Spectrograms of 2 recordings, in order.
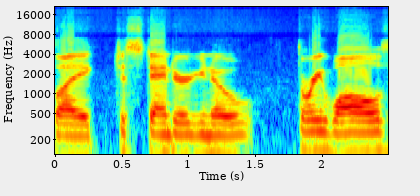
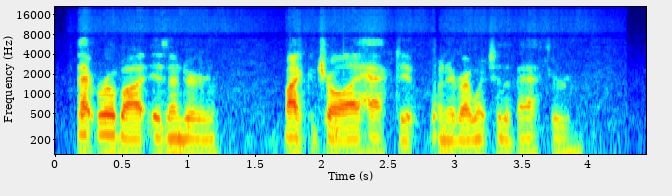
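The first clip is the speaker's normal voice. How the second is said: soft, hushed, secretive half-whisper aside; 3 semitones lower, 9 dB quieter than usual. Telling the group in character about a hacked robot: half-whispering. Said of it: "I'm whispering this to everybody".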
